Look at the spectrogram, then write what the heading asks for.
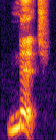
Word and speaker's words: niche: And it turns out that for almost 500 years or so, it's been pronounced niche.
